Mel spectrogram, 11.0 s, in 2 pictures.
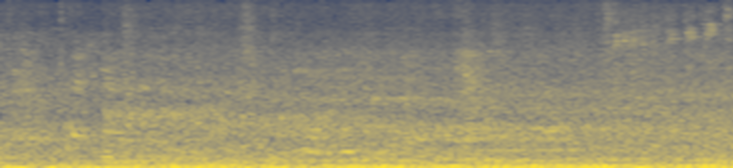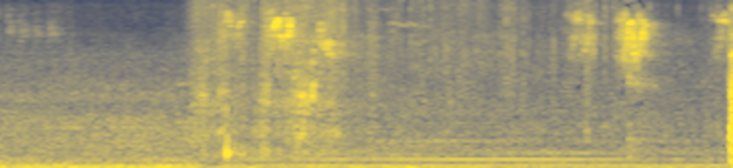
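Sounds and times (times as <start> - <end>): low steady rumble: 0.0 - 7.2
small birds chirping: 6.9 - 11.0.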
